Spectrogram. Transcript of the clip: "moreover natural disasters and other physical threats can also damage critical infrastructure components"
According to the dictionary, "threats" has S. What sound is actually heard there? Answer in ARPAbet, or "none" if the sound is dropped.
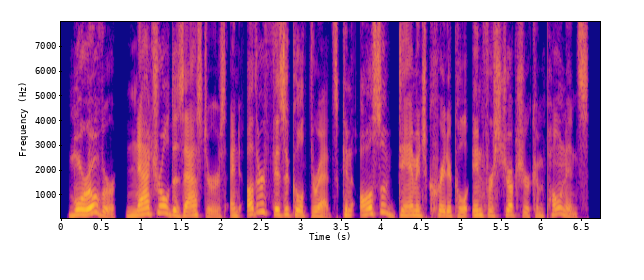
S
